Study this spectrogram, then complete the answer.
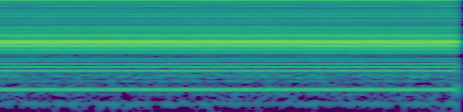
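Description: An Ansul fire suppression system alarm sounds a steady, unbroken electronic tone, loud and even throughout with no voices.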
